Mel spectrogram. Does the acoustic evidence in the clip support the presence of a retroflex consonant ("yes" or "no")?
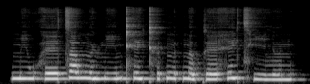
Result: no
